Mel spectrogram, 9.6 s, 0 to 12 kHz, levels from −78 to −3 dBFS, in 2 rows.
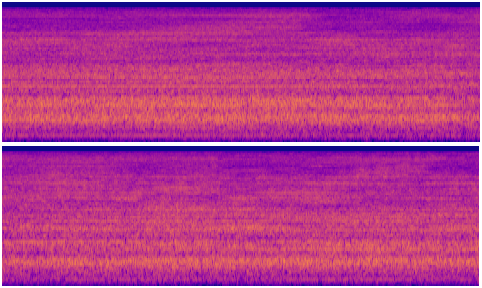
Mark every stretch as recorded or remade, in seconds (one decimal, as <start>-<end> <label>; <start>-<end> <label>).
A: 0.0-4.2 recorded; 4.2-4.8 remade; 4.8-9.6 recorded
